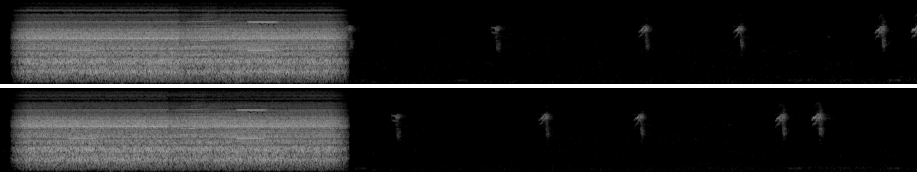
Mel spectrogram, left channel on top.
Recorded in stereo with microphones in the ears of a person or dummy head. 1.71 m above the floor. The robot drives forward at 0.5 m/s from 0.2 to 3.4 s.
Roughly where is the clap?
I don't hear a clap.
